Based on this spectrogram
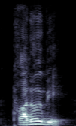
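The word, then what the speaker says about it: Darby: 지난주에 말씀드린 다비, 존 넬슨 다비, 혹은 다르비라고도 이렇게 발음합니다. 다르비, 다비 같은 사람입니다.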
